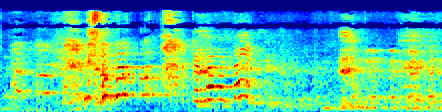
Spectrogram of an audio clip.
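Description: People chuckling and laughing, mixed with snatches of speech.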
